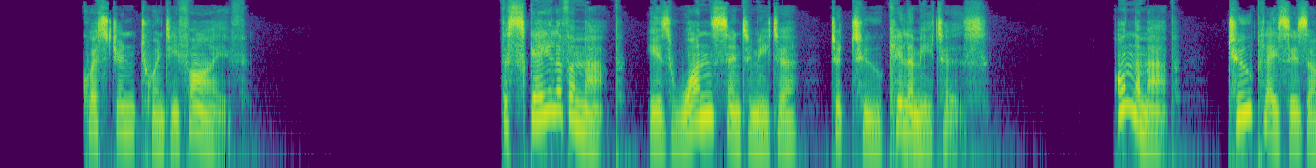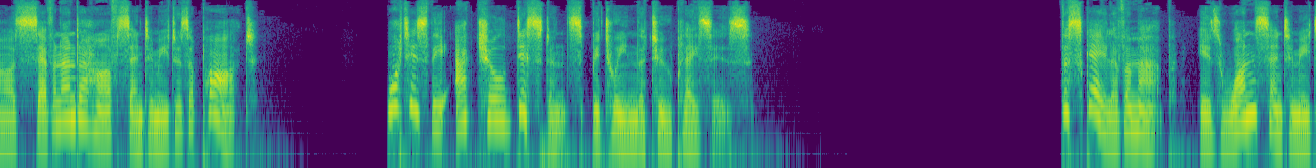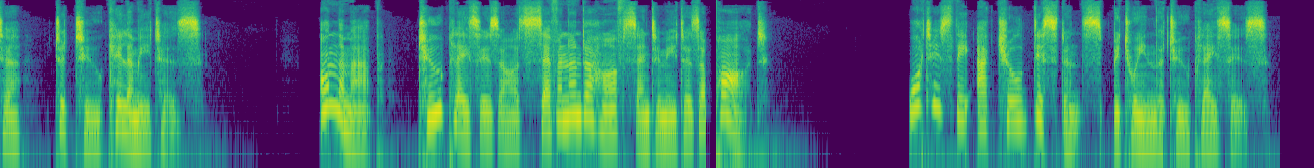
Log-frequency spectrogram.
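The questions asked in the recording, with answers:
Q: What is the actual distance between the two places?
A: 15 kilometres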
